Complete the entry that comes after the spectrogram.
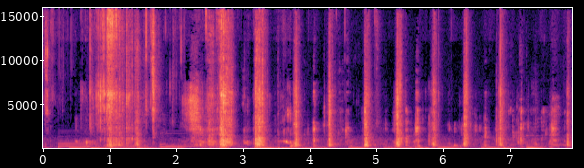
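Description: Close-miked eating: crunchy bites into a crisp pan-fried dumpling, then repeated chewing clicks as it is chewed, the loudest crunches about a second in and again around two and a half seconds in.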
